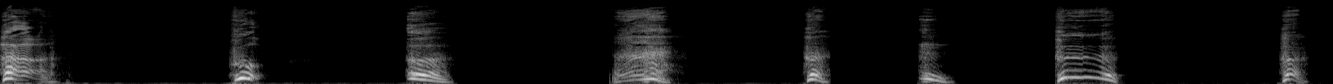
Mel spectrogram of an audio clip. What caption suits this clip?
human grunts 2
Me grunting, you could use it for fight scenes etc.
combat, fight, fighter, groan, grumble, grunt, hand-to-hand, human, male, man, moan, pain, punch, scream, shout, vocal, voice, yell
